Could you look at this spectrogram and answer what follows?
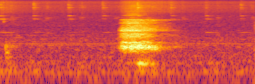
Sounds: Sigh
